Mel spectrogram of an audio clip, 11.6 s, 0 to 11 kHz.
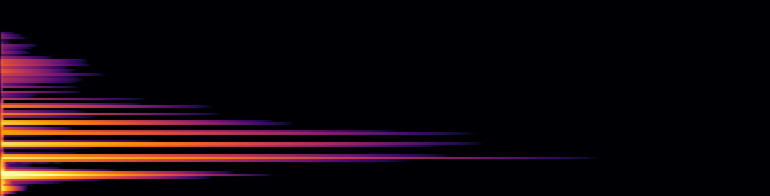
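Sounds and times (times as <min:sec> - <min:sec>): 
C4 piano note: 0:00.0 - 0:04.0.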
